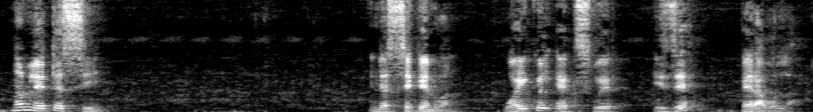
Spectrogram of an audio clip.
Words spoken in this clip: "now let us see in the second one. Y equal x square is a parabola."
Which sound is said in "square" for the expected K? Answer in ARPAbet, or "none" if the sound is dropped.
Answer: none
